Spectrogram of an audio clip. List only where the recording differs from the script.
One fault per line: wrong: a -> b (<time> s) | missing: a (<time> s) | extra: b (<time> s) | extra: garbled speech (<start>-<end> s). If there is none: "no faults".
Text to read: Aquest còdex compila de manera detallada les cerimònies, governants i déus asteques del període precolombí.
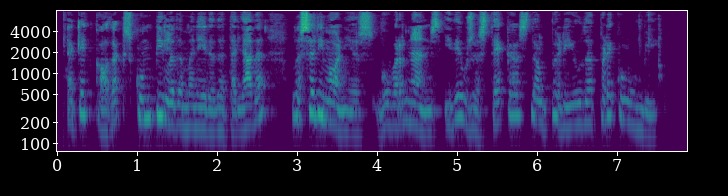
no faults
